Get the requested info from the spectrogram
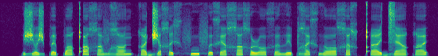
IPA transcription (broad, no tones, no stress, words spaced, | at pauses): ʒʌʒpɛ pɔqʼuχɑv ʁɑŋ qɪd͡ʒɪχix fufəxɛ χʌχɹɔxʌ ðɪpʁɛx ðɔ χɪχ qʼi d͡zæqɪ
